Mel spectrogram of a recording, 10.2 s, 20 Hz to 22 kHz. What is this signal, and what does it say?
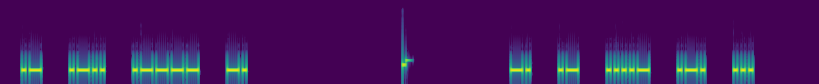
Morse code, heard as a keyed tone, about 25 wpm, spaced as for 16 wpm, 700 Hz. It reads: AL1N NA4RS
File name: Lesson 15g - Number 5 - Call Signs 25wpm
